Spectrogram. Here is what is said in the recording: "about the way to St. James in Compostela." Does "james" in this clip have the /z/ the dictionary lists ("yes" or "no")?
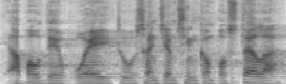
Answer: no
